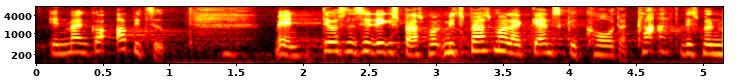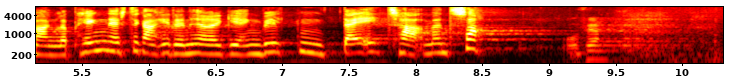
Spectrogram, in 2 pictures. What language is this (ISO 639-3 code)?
dan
